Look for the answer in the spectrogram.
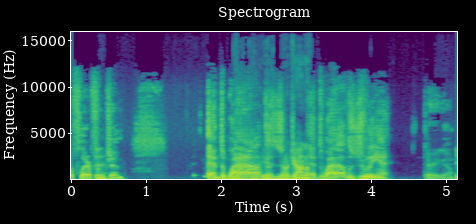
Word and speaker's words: Edouard: E-D-O-U-A-R-D.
